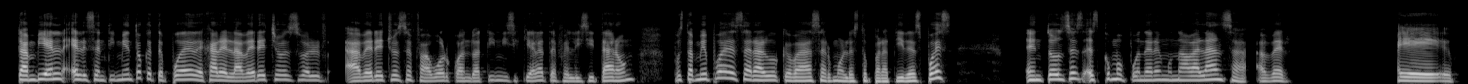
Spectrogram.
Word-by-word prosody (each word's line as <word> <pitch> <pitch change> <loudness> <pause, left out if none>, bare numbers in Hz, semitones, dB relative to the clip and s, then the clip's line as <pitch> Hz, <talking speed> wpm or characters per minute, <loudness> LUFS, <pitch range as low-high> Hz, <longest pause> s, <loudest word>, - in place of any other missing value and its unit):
también 235 +3 +5
el 215 -1 +2
sentimiento 215 +6 -4
que 255 - -4
te 195 - -4
puede 220 +4 0
dejar 195 0 +2
el 180 -3 +2
haber 175 +4 +2
hecho 215 +1 -2
eso, 205 -1 -6
el 195 0 -3 0.2
haber 180 +4 +2
hecho 200 +2 -1
ese 210 0 -4
favor 170 0 -3
cuando 155 -1 -4
a 150 - -3
ti 195 - -11
ni 185 -2 -7
siquiera 165 +3 -4
te - - -6
felicitaron, 170 - -2 0.4
pues, 205 - -6
también 230 +1 +1
puede 290 -2 +1
ser 215 -1 0
algo 195 0 +3
que 180 - -3
va 170 0 +2
a - - +1
ser 165 0 -3
molesto 160 -1 -1
para 145 -1 0
ti 155 +2 0
después. 240 - +2 0.7
Entonces 230 +5 +2
es - - 0
como 245 -4 -1
poner 195 +2 -2
en 210 0 -1
una 195 0 -1
balanza, 195 -6 +1
a 150 - -5
ver. 155 -3 -2 1.1
Eh 160 -3 +5
195 Hz, 190 wpm, -23 LUFS, 165-215 Hz, 1.1 s, también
